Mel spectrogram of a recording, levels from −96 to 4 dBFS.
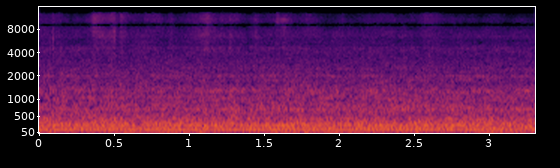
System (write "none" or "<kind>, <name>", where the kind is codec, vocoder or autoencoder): autoencoder, DAC-VAE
